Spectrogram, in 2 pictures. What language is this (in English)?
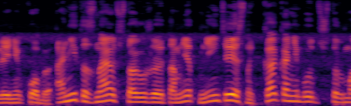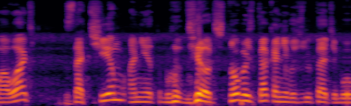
Russian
